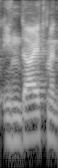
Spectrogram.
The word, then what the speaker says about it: indictment: the that's the word indictment and it's a little bit hard to write so it's i-n-d-i-c-t uh the c is silent in between so many people get confused with that so he very well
